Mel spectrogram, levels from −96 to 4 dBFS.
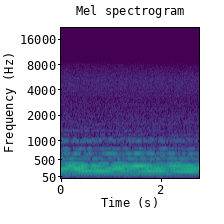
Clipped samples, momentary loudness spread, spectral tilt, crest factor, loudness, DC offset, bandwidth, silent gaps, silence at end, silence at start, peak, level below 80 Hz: under 0.1%; 4 LU; -9 dB/octave; 12 dB; -39 LUFS; under 0.1%; 8.4 kHz; none; 0 s; 0 s; -26 dBFS; -76 dBFS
